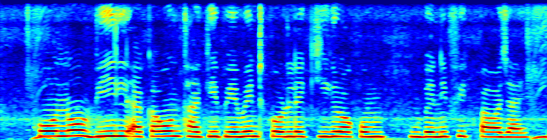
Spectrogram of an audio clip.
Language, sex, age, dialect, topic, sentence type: Bengali, female, 18-24, Rajbangshi, banking, question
